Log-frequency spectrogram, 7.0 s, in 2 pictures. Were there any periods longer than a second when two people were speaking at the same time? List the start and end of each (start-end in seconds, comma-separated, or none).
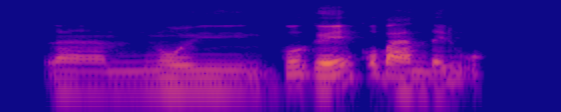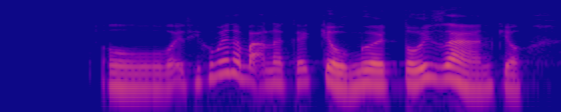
none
